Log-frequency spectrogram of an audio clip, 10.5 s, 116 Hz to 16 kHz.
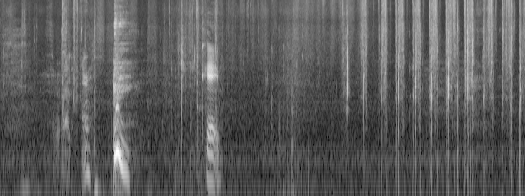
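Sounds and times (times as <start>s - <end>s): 
speech: 1.1s - 2.6s, 4.1s - 4.5s
playing cards being shuffled: 1.2s - 1.8s, 3.5s - 4.1s, 4.8s - 10.4s.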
